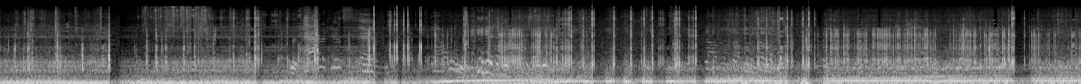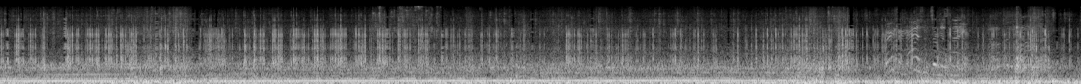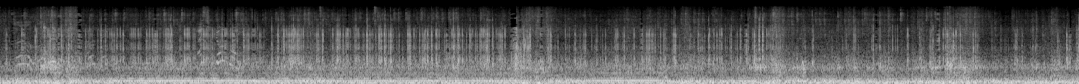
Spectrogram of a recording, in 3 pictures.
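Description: Vehicle engine idling low, then climbing in pitch about four seconds in as it pulls away from a stop and settling into a steady run at road speed, with a few small shifts in pitch and constant wind and road noise.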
